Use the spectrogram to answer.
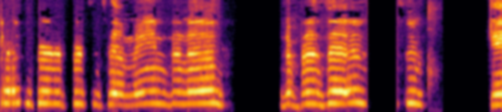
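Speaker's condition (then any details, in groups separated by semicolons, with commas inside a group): Cerebral palsy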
